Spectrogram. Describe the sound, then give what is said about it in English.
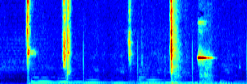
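Faint, odd clicking: about five sharp, dry clicks land at uneven intervals over a low, steady humming drone, with no voices. “It's a weird click.”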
